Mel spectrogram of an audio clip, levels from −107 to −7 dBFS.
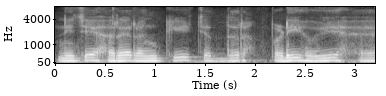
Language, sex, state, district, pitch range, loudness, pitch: Hindi, male, Uttar Pradesh, Saharanpur, 135-145 Hz, -17 LUFS, 140 Hz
